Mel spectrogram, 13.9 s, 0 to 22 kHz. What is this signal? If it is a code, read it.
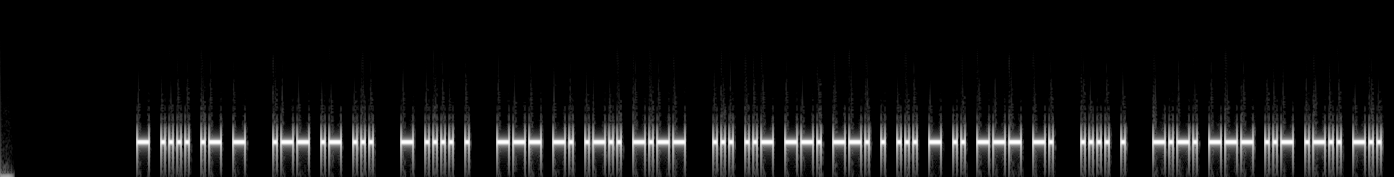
Morse code, heard as a keyed tone, about 30 wpm, 700 Hz. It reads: THAT WAS THE ONLY SUGGESTION HE COULD
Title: Sentences from Top 1600 Words 30wpm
